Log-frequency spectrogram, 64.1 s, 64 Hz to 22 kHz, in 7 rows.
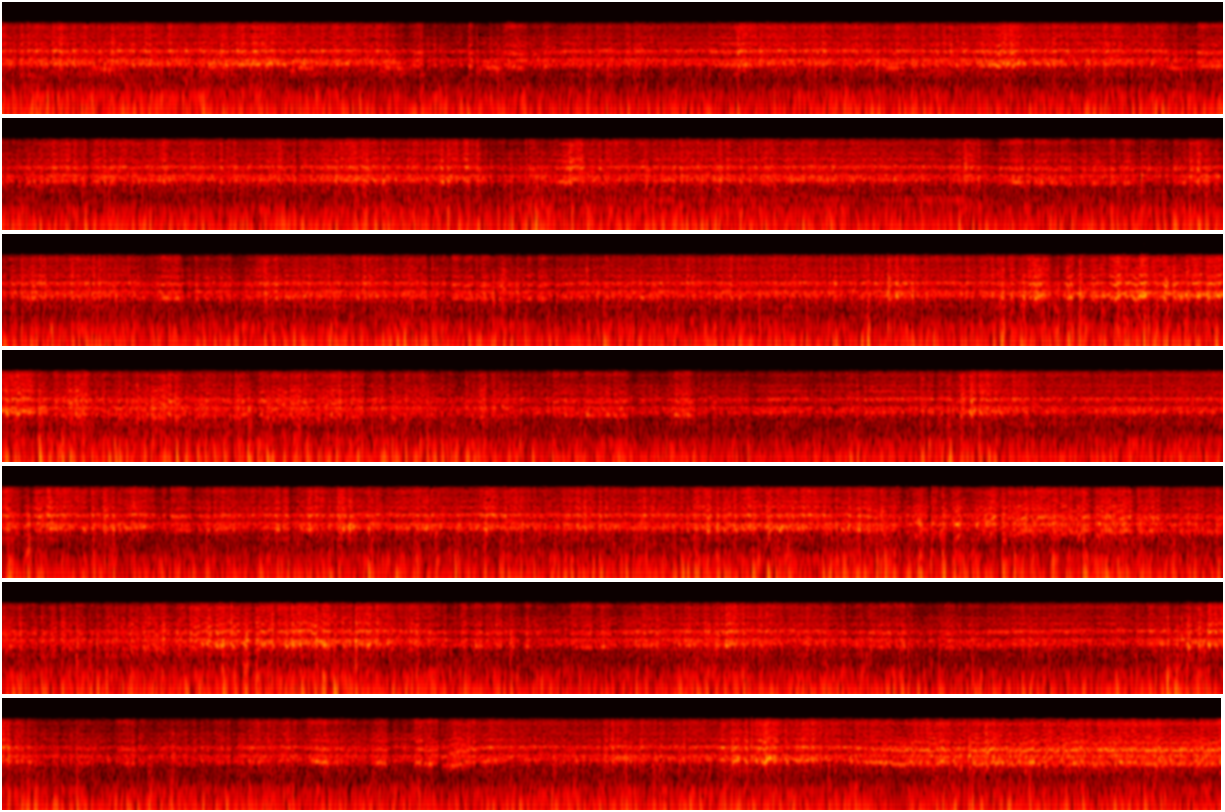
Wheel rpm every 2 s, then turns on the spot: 230, 220, 220, 230, 230, 230, 230, 230, 220, 230, 220, 230, 230, 230, 210, 210, 220, 230, 230, 230, 230, 230, 210, 220, 220, 220, 220, 230, 220, 220, 210, 160.
none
